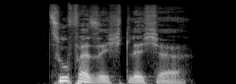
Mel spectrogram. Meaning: inflection of zuversichtlich: 1. strong/mixed nominative/accusative feminine singular 2. strong nominative/accusative plural 3. weak nominative all-gender singular
- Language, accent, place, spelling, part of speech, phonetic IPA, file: German, Germany, Berlin, zuversichtliche, adjective, [ˈt͡suːfɛɐ̯ˌzɪçtlɪçə], De-zuversichtliche.ogg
